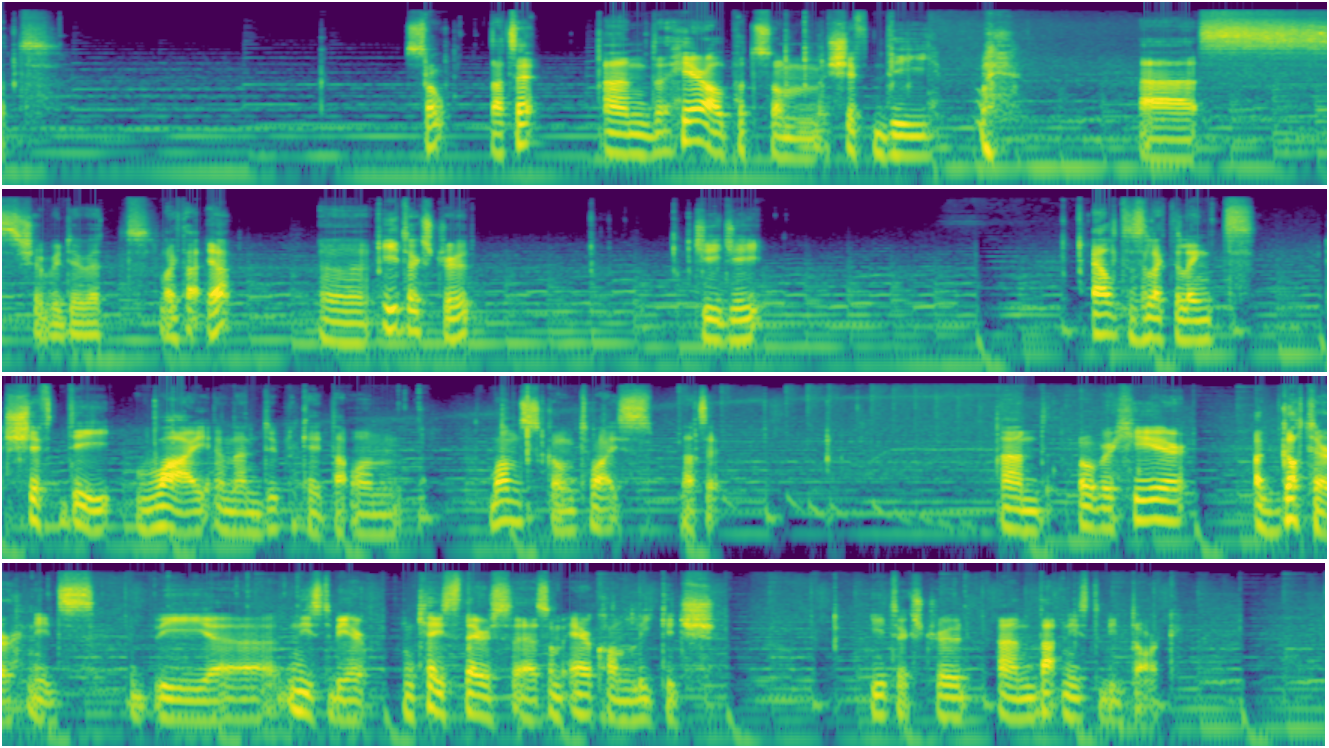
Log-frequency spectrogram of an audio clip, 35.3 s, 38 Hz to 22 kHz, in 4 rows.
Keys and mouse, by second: 0.0 click, 0.8-2.5 drag, 2.5 3, 2.8 click, 3.2 middle click, 3.8 shift+middle click, 4.6 middle click, 5.1 shift+d, 5.6 s, 11.1 e, 12.5 2, 12.7 click, 13.0 g, 15.1 click, 15.6 l, 16.0 click, 16.7 click, 17.5 shift+d, 20.9 shift+r, 21.6 middle click, 22.0 3, 22.9 3, 23.7 click, 24.1 shift+middle click, 24.6 middle click, 25.6 click, 26.1 click, 26.5 shift+click, 26.9 shift+click, 27.2 shift+click, 27.8 shift+click, 28.1 shift+click, 29.3 i, 31.8 e, 33.4 g, 35.0 click.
